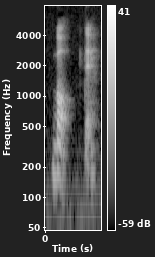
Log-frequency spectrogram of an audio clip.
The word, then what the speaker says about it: botte: Now, as I said it right now, like botte, with an open sound, botte, botte. Like there's a lot of space in between my lingua, the tongue, and the rest of the mouth, botte.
